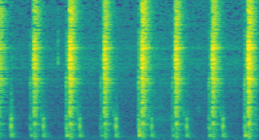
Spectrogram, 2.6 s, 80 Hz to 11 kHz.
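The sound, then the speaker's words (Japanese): A hi-hat cymbal ticks out a steady eighth-note (8-beat) pattern on its own, about eight crisp, evenly spaced hits, bright with short decays. “ちょっとハイハットだけ切り取って聞いてみますと、もし8ビートベタでハイハット刻むと”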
